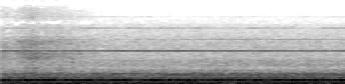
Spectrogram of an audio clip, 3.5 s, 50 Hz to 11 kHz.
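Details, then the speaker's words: Seat Ibiza Cupra Bocanegra 7-speed DSG after clutch replacement, during basic settings/clutch adaptation: engine idles evenly under constant whirring hum from mechatronic and gearbox; normal noise. "you will hear the mechatronic and the gearbox will make some noise, so that's absolutely normal."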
